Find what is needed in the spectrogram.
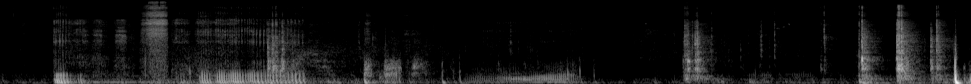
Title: MOE SNORES #dog #snoring #sleep #funny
